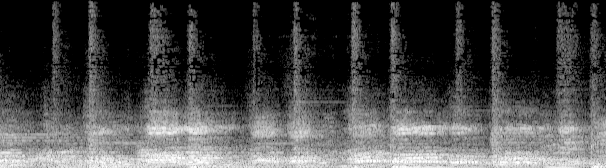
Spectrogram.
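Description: Mixed choir of men and women singing a gospel hymn, over accompaniment with a held bass line and a steady beat of about two strikes a second.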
